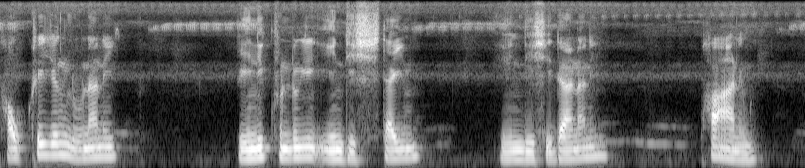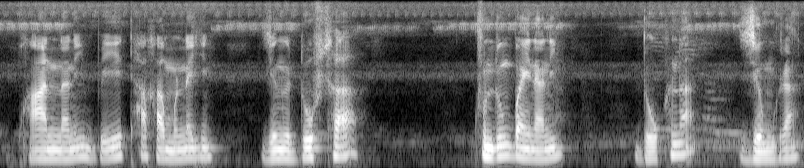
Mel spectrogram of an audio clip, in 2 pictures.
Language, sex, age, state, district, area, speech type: Bodo, male, 60+, Assam, Kokrajhar, urban, spontaneous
